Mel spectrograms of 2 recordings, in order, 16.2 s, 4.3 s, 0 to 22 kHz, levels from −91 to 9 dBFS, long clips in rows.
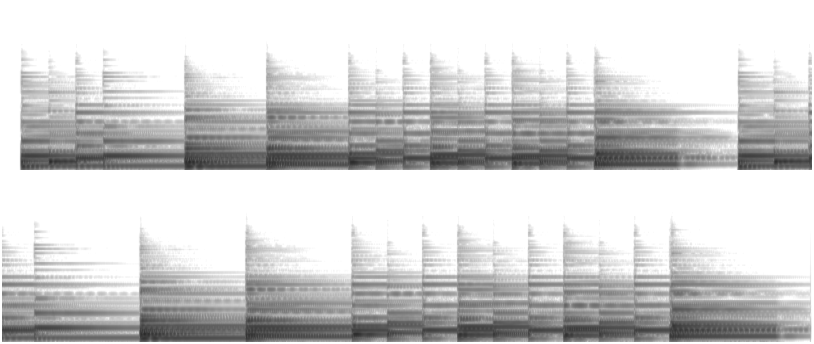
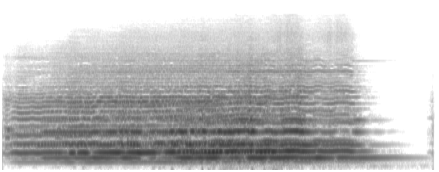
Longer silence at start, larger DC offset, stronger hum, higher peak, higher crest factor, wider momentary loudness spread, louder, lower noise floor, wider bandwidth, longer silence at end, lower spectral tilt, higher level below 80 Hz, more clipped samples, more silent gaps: first, 0.2 s vs 0.05 s; neither; neither; first, 0 dBFS vs -4 dBFS; about the same, 18 dB vs 16 dB; second, 9 LU vs 12 LU; about the same, -18 LUFS vs -19 LUFS; second, -43 dBFS vs -51 dBFS; second, 4.1 kHz vs 11 kHz; second, 0.15 s vs 0.5 s; first, -12.5 dB/octave vs -4.5 dB/octave; first, -54 dBFS vs -70 dBFS; neither; neither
